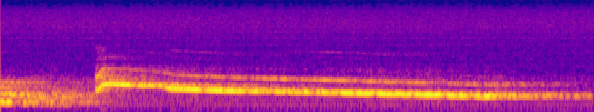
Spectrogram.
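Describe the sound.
A human voice imitates a wolf howling at the moon in a dramatic verse reading: one long, loud howl that leaps up suddenly, then glides steadily lower in pitch for over two seconds.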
